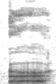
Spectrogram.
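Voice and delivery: short rolled mechanical growl; wordless trilled grunt; little robot growl. A narrator's reading. Tiny Robo offers to protect Utena, little robot growl. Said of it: "said Tiny Robo".

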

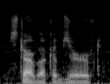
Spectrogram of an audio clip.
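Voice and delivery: plain reading voice

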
